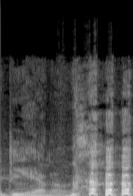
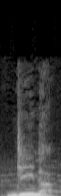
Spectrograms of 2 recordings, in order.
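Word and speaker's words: Deana: She wouldn't want to hear you say Deanna. Well, how do I pronounce it? Dina. Dina, okay.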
